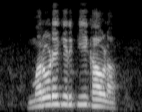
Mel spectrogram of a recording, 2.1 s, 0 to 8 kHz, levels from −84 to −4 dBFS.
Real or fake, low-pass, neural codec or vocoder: real; 7.2 kHz; none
